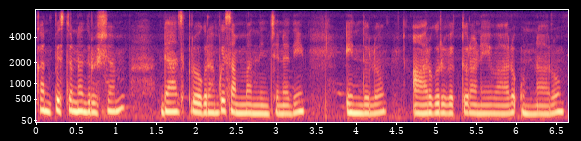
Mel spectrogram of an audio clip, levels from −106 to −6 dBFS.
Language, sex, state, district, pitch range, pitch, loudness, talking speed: Telugu, female, Telangana, Komaram Bheem, 180-215 Hz, 195 Hz, -16 LUFS, 100 wpm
